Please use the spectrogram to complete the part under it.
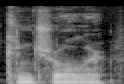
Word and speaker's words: comptroller: The CEO, the chief financial officer, the controller, yes, comptroller is pronounced controller.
